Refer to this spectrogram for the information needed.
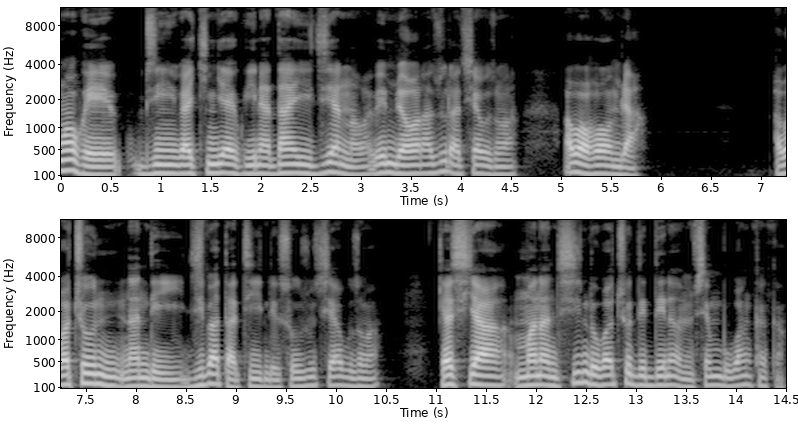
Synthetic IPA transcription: wʷa˦ɦʷe˨bzĩ˧ba˧kʲi˧˦ɡʲa˦˨kʷu˧i˧˦na˧dã˦ji˧d͡ʒi˦ja˦n˨a˨ba˨be˦m̩˦bʲa˧wo˧˦ɾa˧zu˦ɾa˨t͡ʃi˦ja˦bu˨zũ˧ba˧ | a̰˦ba˨ɦʷɔ˦˨m̩˨bʲa˨ | a˨ba˦t͡ʃo˦na˨n˦de˨i˨d͡ʒi˦ba˦ta˨tʰi˧n˨de˨so˨zu˦t͡ʃi˦a˦bu˨zũ˧ba˧ | ɡ̥a˧si˦ja˧mã˧na˨n˨t͡ʃi˦n̩˦do˧ba˦t͡ʃo˦de˧de˧˦nã˨m̩˨sʲẽ˦m˦bu˧ba˦ŋ̩˦kã˧kã˨

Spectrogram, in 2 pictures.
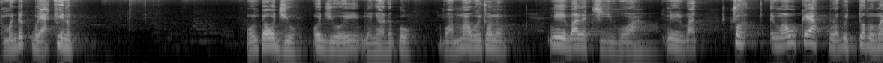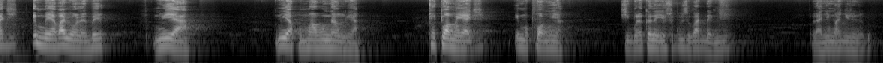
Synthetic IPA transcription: a˨mẽ˨ɖe˦k͡po˨e˨a˨t͡ʃo˦e˦nã˦ | wo˨ŋ̩̃˦t̪ɔ˦wo˦d͡ʑi˨wo˨wo˦d͡ʑi˨wo˨je˦mẽ˨ɲ˨ã˨ɖe˨k͡po˦˨ | vɔ˨a˨mã˦wu˦e˦t͡ʃɔ˦nɔ̃˨ | nẽ˦je˦va˦le˨t͡ɕi˨vɔ˨a˨nẽ˦je˨va˦ | t͡ʃɔ˦e˨mã˦wu˦ke˦a˨k͡plɔ˨ve˦˨t̪o˦a˨me˨mã˦d͡ʑi˦e˦mẽ˨ja˨va˦ɲɔ̃˨le˨be˦ | nũ˦je˦a˨ | nũ˦je˦a˨ku˨mã˦wu˦nã˦ŋɡe˨a˨ | t͡ʃɔ˦t̪o˦a˨mẽ˨ja˨d͡ʑi˦ | je˦mẽ˨k͡pɔ˦nũ˦a˨ | t͡ɕi˨ɡ͡be˨le˦ke˦nẽ˦je˦su˨kɾi˦st̪o˨va˦ɖe˨mĩ˦e˦˨ | la˨ɲĩ˦mã˦d͡ʑi˦nẽ˨ne˨

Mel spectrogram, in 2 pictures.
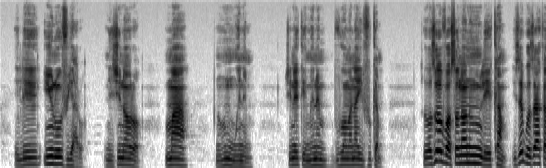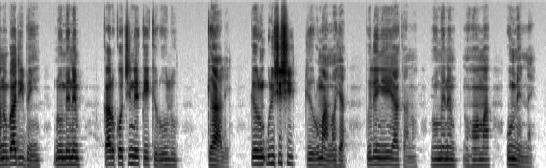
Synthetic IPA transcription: e˨le˦i˦ɾo˦vi˨ja˨ɾʊ̰˨ | ne˨zi˦nɔ˦ɾɔ˨˦ | ma˦ | no˨nu˦mu˨ŋʷe˨ne˨m̩˦ | t͡ʃi˦ne˦ke˨me˦ne˦m̩˦bu˦ɦo˦ma˦na˦i˨vu˦ka˨m̩˨ | so˨o˨zo˦o˦vɔ˨sɔ˦nɔ˦nu˦n˦le˨˦kʰa˦m̩˨i˨ze˦ɡʷo˨za˦˨ka˨nu˦ba˦di˦be˨ɲi˦ | no˦me˦ne˦m̩˦ | ka˦ɾʊ˦kɔ˦t͡ʃi˦ne˦ke˦ke˨ɾo˦lu˦ | ke˦a˨lɪ̰˨ | ke˦˨ɾu˦ŋ͡m̩˦k͡pu˦ɾi˦ʃi˦ʃi˦ | ke˨ɾu˦ma˨nɔ˦ɦja˦ | k͡pe˦le˦ɲe˦ja˦ka˨nu˨ | no˦me˦ne˦m̩˦nu˨ɦo˦ma˦ | o˦me˨n̩˨na˨

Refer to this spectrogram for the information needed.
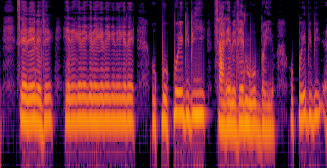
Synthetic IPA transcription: sɛ˦˨ɾɛ˦βɛ˨vɛ˦ | kɛ˦ɾɛ˦kɛ˦ɾɛ˦kɛ˦ɾɛ˦kɛ˦ɾɛ˦kɛ˦ɾɛ˦kɛ˦ɾɛ˦ | o˨k͡po˨k͡po˦e˦bi˦bi˦sa˨ɾɛ˨˦be˨ve˦mo˨˦ba˨jo˨ | o˨k͡po˦e˦bi˦bi˦˨

